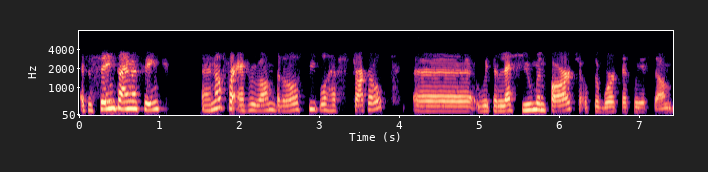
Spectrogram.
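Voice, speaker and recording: A woman with a Dutch accent, medium-pitched, at a fairly quick pace with lively intonation. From Netherlands. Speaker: recruitment consultant. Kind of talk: webinar presentation. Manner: halting, many fillers.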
